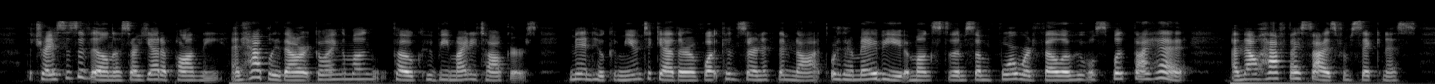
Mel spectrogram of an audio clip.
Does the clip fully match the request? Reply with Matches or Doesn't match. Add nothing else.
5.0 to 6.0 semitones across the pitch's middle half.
Doesn't match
